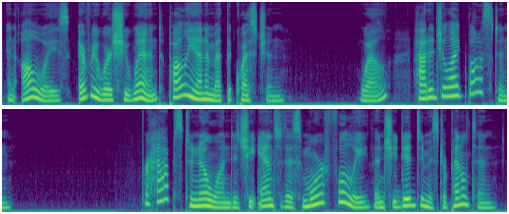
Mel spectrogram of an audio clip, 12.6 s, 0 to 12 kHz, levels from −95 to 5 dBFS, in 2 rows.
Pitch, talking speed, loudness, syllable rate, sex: 215 Hz, 145 wpm, -17 LUFS, 4.9 syllables/s, female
